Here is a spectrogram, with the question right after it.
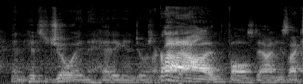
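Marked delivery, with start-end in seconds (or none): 1.6-2.1 loud cartoon cry of pain; hammed-up "ah"; mock pain yell. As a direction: yell as if just clobbered. Joey hit on the head.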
